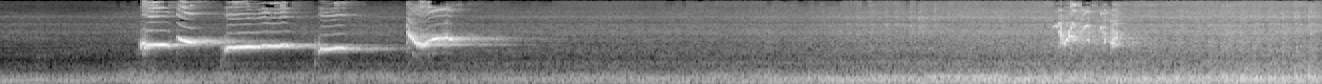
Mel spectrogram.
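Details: Orange-headed thrush song used as a lure for young birds: four clear whistled notes slurring downward in quick succession, then a pause with rising background hiss and one faint high chirp.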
